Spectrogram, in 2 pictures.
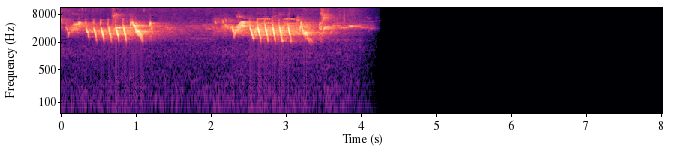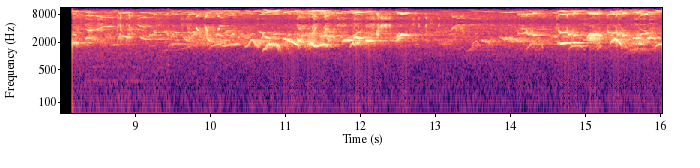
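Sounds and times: birds chirping: 0:08.2 - 0:16.0.

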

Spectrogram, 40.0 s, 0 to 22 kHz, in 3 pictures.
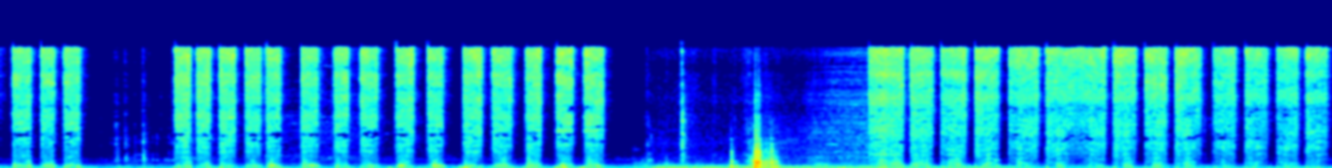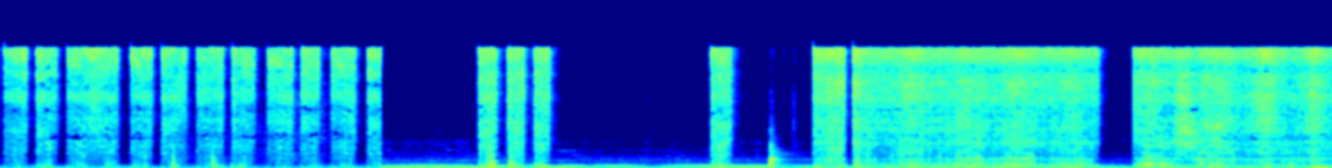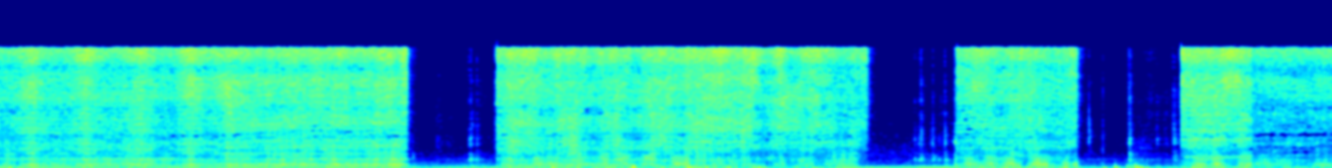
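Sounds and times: spray gun hissing: 0:08.7 - 0:17.2, 0:21.5 - 0:30.8, 0:31.6 - 0:35.3, 0:36.2 - 0:37.4, 0:38.4 - 0:39.9.

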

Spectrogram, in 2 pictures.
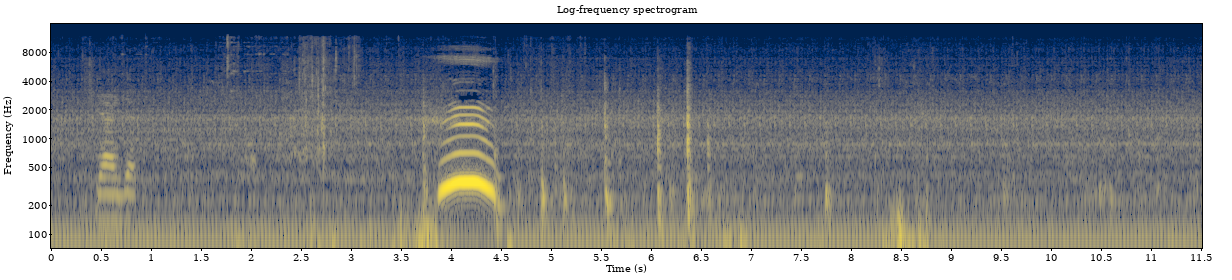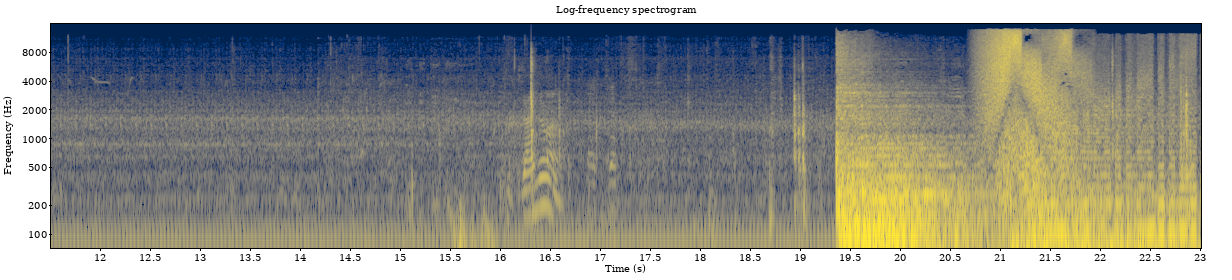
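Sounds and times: vehicle engine idling: 0:00.0 - 0:19.4
person shouting: 0:03.9 - 0:04.5.

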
